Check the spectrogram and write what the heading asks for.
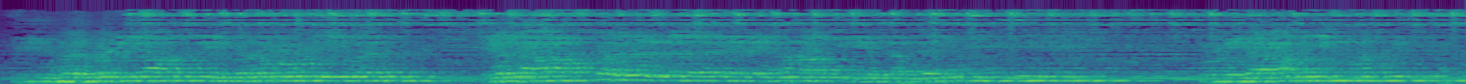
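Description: Slow sung chant during a Catholic Mass: a single voice holding long notes and sliding between pitches. It starts suddenly and goes on loudly, with a short break a little under four seconds in.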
